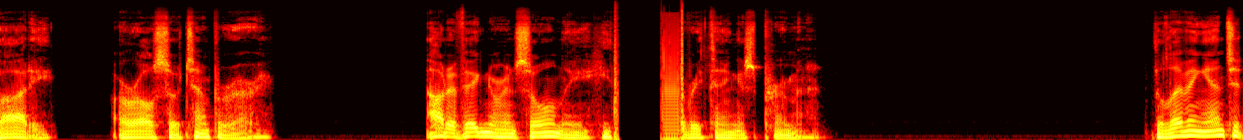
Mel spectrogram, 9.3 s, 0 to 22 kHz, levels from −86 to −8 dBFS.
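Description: At 4.61 s a live cable is pulled and plugged in: a pop, about 0.48 s of near silence, 0.15 s of 50 Hz mains buzz, then a pop at 5.14 s.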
